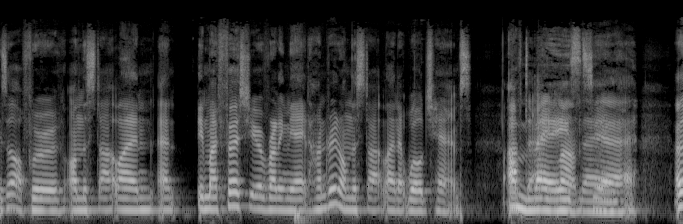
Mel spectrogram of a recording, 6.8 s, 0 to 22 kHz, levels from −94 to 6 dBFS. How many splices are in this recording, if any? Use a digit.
0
